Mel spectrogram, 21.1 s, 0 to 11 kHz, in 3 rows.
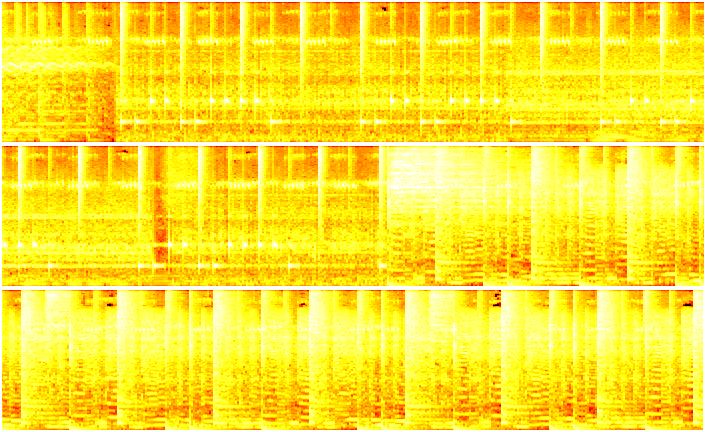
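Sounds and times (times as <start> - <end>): music: 0.0 - 21.0
ticking beat with picked notes: 0.0 - 21.0
crickets chirping: 0.3 - 11.0.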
